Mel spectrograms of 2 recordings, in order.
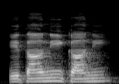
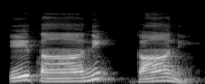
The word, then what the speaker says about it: एतानि कानि: मैं इस ई को, यहां ई को मैं थोड़ा अलग तरीके से बोल रहा हूं, एतानि कानि, जबकि आप सामान्य रूप से आपने सुना होगा इसे ऐसे एतानि कानि, तो वो हमारा उच्चारण ठीक नहीं है, क्योंकि हम ये ई यहाँ पर ह्रस्व है, छोटी ई है, तो हम इसे बोलेंगे एतानि कानि।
